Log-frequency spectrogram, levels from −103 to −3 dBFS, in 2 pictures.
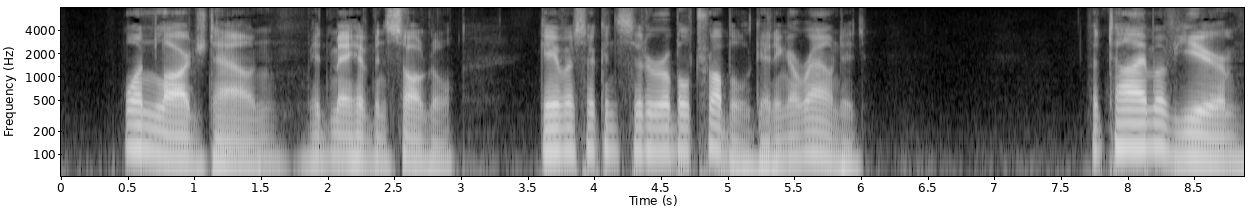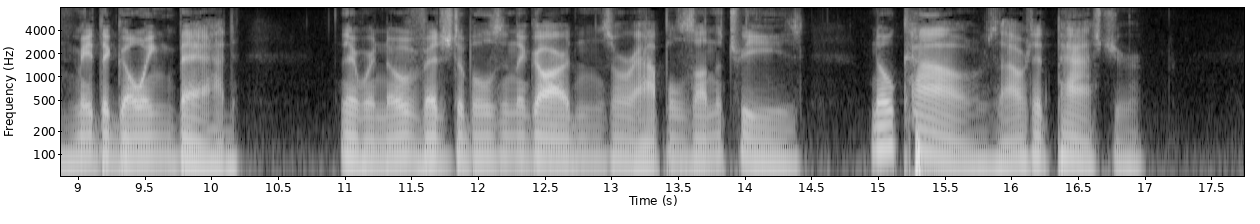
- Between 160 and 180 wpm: No, slow, 135 wpm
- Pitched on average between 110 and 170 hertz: No, very low, 80 Hz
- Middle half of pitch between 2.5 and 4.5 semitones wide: Yes, average, 3.3 semitones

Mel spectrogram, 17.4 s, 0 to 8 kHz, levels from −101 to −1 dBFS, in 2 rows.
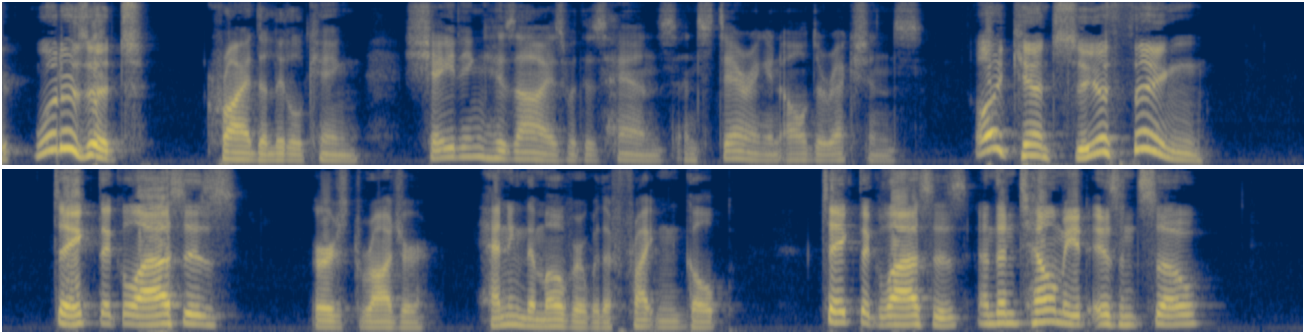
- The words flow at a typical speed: Yes, average, 155 wpm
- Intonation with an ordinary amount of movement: No, wide, 7.8 semitones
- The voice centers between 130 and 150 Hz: Yes, medium, 140 Hz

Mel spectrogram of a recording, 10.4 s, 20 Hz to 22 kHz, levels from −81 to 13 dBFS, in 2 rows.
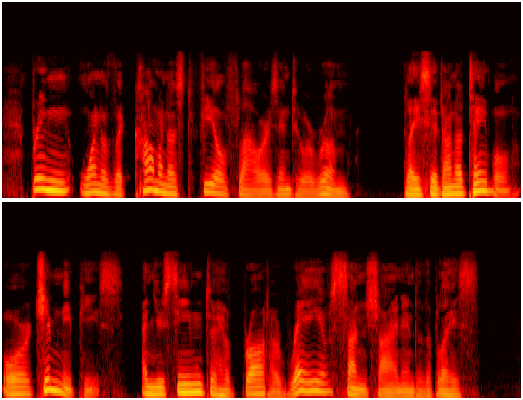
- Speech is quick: No, average, 180 wpm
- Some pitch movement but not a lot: No, wide, 8.4 semitones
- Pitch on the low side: Yes, low, 125 Hz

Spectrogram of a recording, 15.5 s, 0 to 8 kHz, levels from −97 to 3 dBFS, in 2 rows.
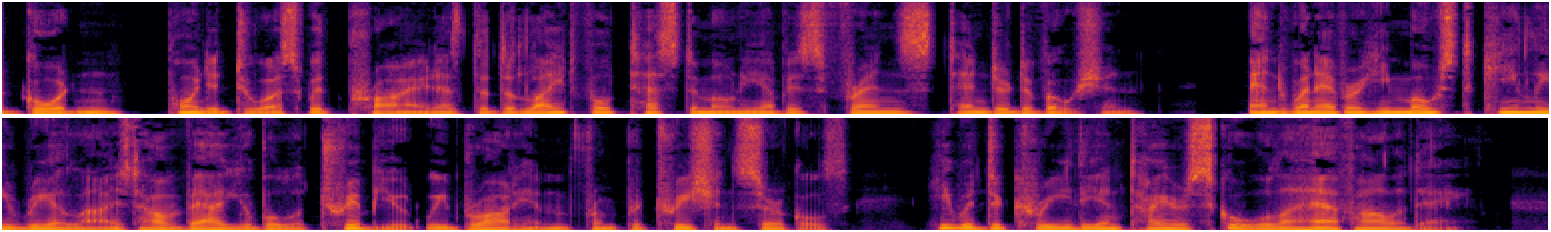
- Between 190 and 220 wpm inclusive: No, average, 155 wpm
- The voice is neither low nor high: No, very low, 95 Hz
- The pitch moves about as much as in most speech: No, wide, 6.5 semitones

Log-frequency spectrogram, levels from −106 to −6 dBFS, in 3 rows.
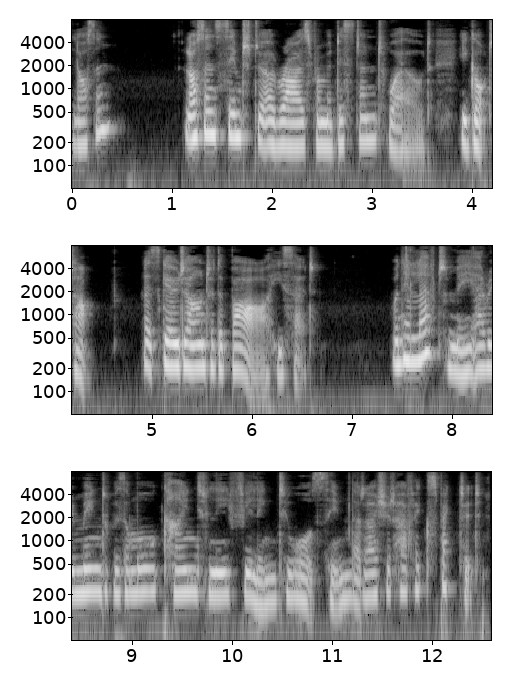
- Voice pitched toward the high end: Yes, high, 205 Hz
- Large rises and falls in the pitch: No, average, 2.8 semitones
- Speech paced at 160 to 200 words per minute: Yes, average, 180 wpm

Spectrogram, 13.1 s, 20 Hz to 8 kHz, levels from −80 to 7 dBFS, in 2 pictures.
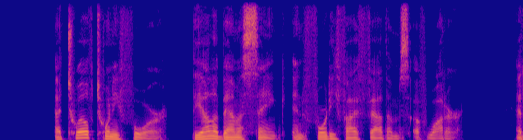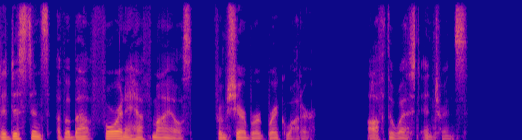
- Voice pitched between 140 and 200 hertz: No, low, 100 Hz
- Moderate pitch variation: No, wide, 6.1 semitones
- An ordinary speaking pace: No, slow, 130 wpm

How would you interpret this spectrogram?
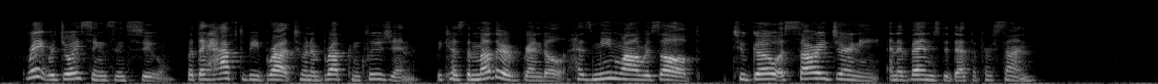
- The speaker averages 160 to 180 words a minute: Yes, average, 170 wpm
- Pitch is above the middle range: Yes, high, 220 Hz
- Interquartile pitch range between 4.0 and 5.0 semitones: No, average, 3.6 semitones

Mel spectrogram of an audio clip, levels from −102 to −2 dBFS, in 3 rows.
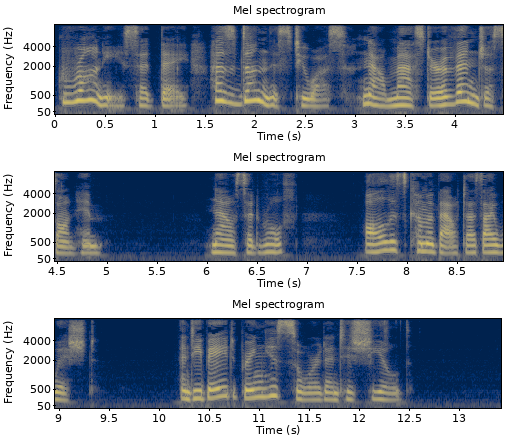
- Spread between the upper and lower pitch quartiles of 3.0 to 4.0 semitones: No, average, 4.5 semitones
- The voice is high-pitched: Yes, high, 210 Hz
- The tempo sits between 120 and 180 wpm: Yes, average, 145 wpm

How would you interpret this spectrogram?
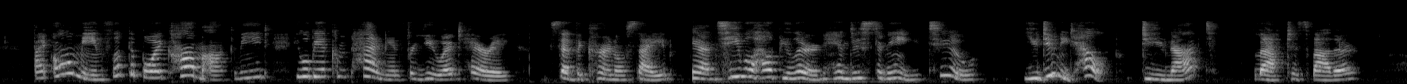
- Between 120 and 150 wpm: No, average, 160 wpm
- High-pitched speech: Yes, very high, 265 Hz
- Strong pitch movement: Yes, wide, 7.1 semitones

